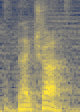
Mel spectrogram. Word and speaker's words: Elektra: What spin-off did Jennifer Garner Electro. – No. – Oh, go on. – I mean, yeah, but you said it wrong. – Elektra. – Elektra, yes.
